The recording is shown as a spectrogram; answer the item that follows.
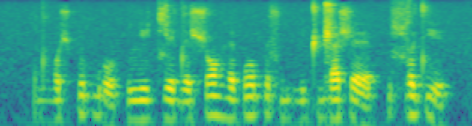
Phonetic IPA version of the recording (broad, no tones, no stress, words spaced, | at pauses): dʱɔʃpɘpbo | lʲet͡ɕedɛ ʃɔɦɛ pop ɘsbʱitʲɖ͡ʐaʃɛ | ɕɔtʲe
